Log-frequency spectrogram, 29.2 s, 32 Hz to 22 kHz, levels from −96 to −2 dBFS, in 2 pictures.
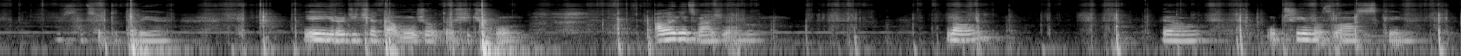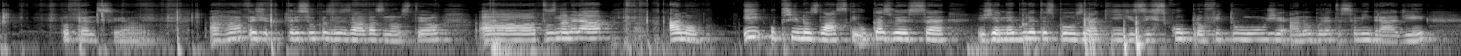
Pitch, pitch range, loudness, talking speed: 215 Hz, 185-235 Hz, -25 LUFS, 95 wpm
